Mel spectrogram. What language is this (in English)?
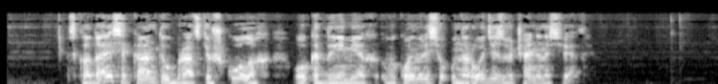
Belarusian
